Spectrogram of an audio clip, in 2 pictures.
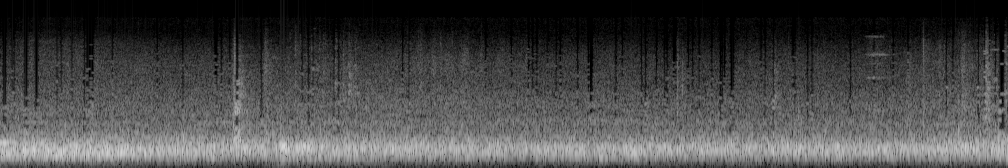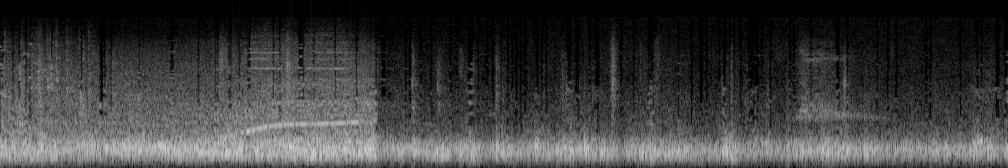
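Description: Tram running on its rails, a steady rumble heard from inside the car, with a brief rising squeal shortly before the noise drops off abruptly about two-thirds of the way through; after that, a quieter stretch with scattered clicks.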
